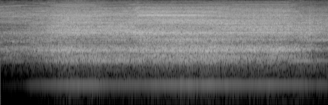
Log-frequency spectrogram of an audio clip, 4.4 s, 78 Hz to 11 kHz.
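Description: A hair dryer blows steadily at close range while heating the hood of a Moskvich 3 car, a continuous airy roar with a faint motor hum that rises in and holds without pause.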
